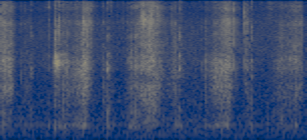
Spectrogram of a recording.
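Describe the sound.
Crunchy bites into a small rectangular honey-almond pastry, a Florentine-style bake with a shortcrust base from a Lucerne confectioner. A few brittle, crackling crunches and chews sound out clearly, with no voices.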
